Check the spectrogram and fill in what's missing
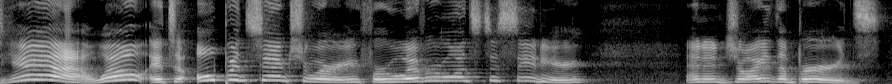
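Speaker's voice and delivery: high, loud mellow hippie voice; cartoonish hippie dude; hippie neighbor. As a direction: lay back like a friendly hippie.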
